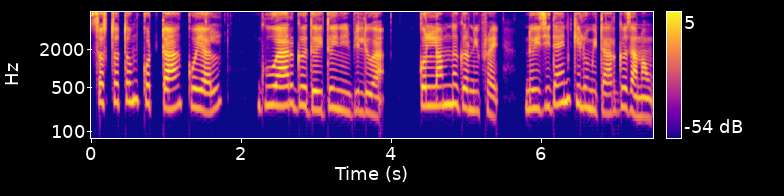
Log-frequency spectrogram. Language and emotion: Bodo, neutral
